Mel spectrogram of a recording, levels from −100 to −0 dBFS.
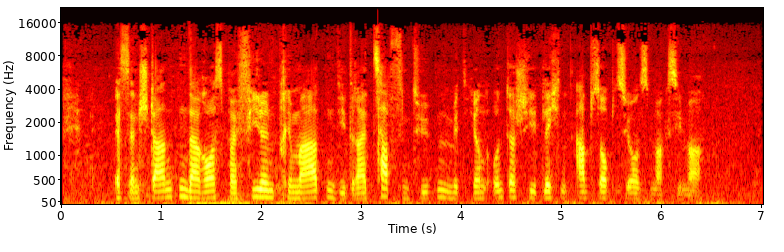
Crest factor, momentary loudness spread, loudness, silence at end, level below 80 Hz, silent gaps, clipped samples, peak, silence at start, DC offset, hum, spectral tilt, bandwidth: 20 dB; 12 LU; -18 LUFS; 0.35 s; -46 dBFS; none; under 0.1%; 0 dBFS; 0.05 s; under 0.1%; none; -2.5 dB/octave; 16 kHz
